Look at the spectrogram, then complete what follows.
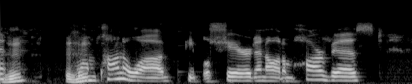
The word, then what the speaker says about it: Wampanoag: Wampanoag people shared an autumn harvest.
